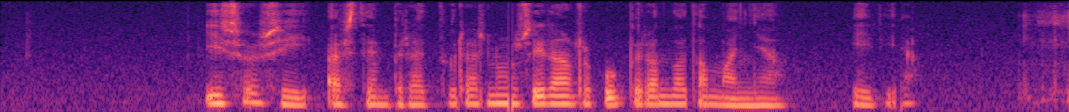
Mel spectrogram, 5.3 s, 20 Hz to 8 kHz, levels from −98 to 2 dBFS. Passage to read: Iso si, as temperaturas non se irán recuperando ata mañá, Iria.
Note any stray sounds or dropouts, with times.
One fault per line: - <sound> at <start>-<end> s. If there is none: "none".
- dropout at 4.5-4.5 s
